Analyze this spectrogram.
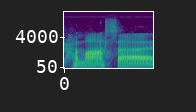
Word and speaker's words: Hamsa: It says Hamsa, H-A-M-S-A. I've heard it pronounced different ways, like I've even heard Hamasa and that kind of thing, so I'm not quite sure.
